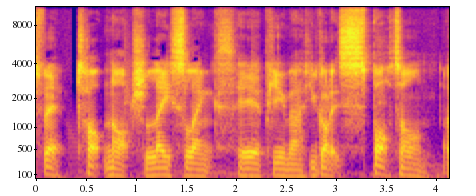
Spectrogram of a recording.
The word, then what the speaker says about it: Puma: nitro from puma and it is puma not puma over here in the uk we pronounce it puma i think you guys over in america pronounce it slightly differently and that's fine because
